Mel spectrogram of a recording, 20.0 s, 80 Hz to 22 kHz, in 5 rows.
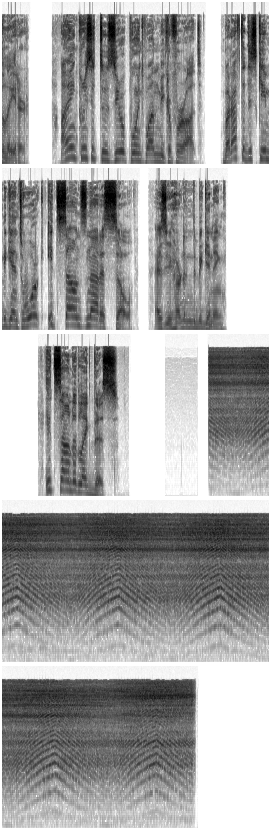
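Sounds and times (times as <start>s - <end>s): buzzy electronic siren tone: 11.1s - 19.0s.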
